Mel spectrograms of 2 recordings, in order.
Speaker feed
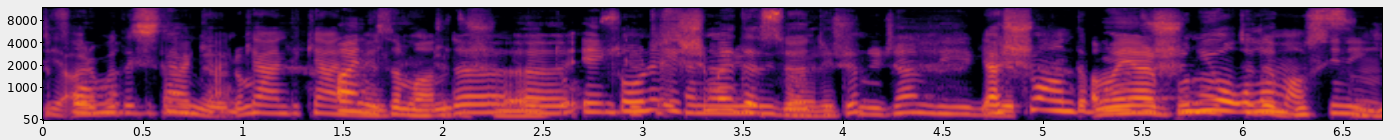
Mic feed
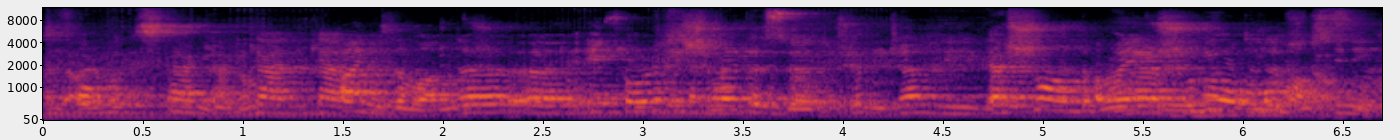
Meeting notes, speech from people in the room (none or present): present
